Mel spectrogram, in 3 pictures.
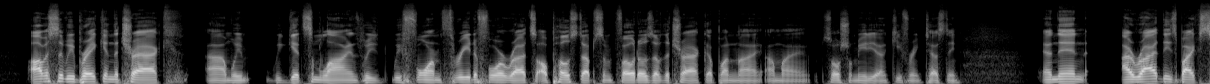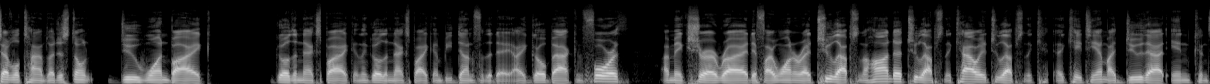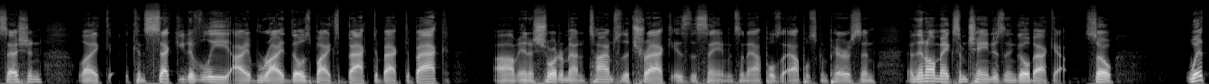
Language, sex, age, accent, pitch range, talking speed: English, male, 30-49, American, 95-115 Hz, 235 wpm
